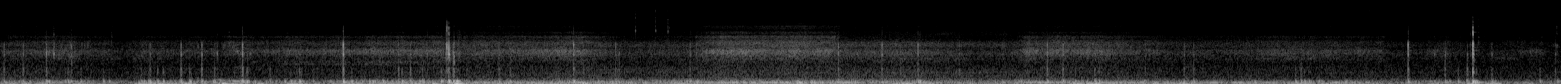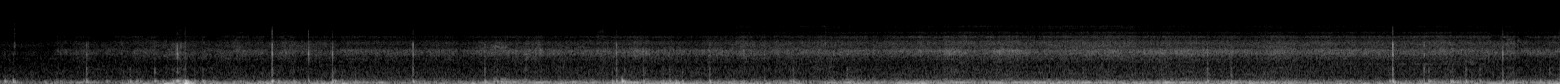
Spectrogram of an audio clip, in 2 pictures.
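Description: Wind buffeting the microphone of a camera on a moving bike, with a steady road rumble and a few sharp knocks, the loudest about seventeen seconds in.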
